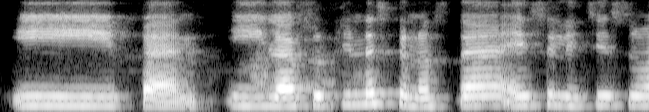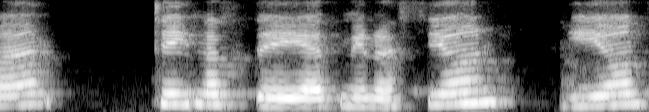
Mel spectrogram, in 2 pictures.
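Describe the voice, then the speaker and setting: Woman student, fairly high voice, careful halting reader. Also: a little mellow. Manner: careful, halting reading aloud. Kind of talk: reading aloud in class.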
